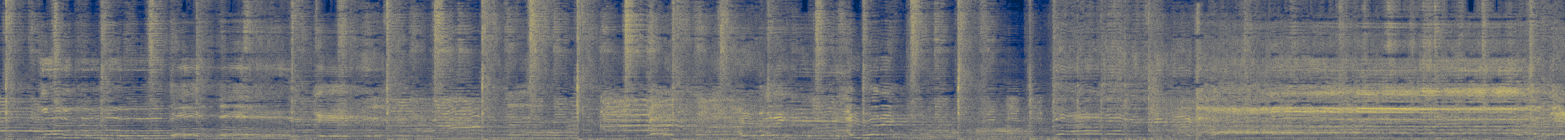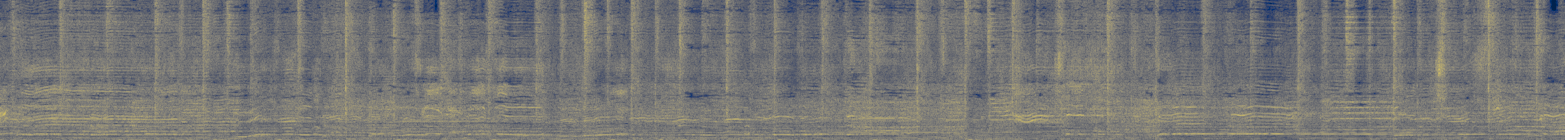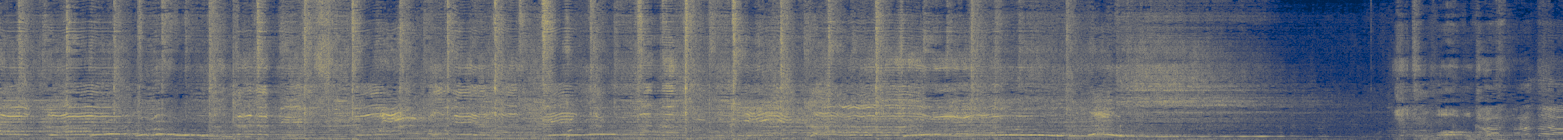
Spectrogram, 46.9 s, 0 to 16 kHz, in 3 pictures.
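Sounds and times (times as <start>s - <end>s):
person singing: 0.0s - 45.2s
pop backing music: 0.0s - 46.9s
deep bass: 10.5s - 45.0s.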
